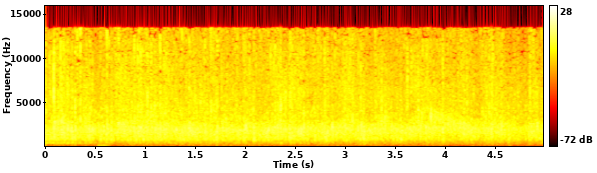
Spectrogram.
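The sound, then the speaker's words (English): A crowd at an awards event applauds steadily to congratulate student award winners, a dense wash of many hands clapping at an even, loud level throughout, with no pauses or voices breaking through. “So we congratulate them on that extraordinary success. So another round of applause.”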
